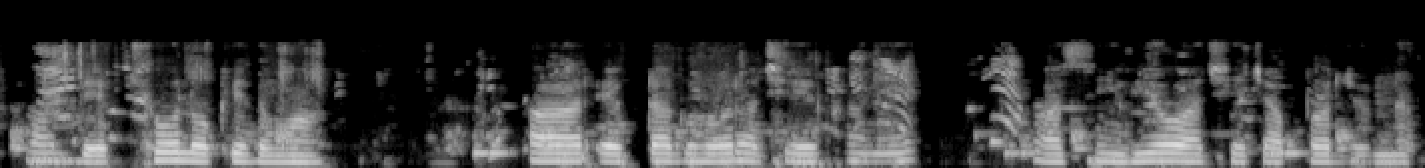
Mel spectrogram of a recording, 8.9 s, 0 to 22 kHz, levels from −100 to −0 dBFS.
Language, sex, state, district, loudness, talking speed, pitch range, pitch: Bengali, male, West Bengal, Paschim Medinipur, -25 LUFS, 100 wpm, 175-190 Hz, 185 Hz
